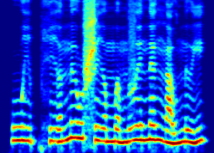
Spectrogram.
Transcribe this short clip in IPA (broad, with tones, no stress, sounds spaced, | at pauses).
w i˨˩ p̚ h i˨˩˨ ə̯ n ɨ˧ w ʂ i˨˩ ə̯ m ə˨˩˨ m v e˧ n ɛ˧ ŋ a˨˩˨ w n ɨ˨˩˦ j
